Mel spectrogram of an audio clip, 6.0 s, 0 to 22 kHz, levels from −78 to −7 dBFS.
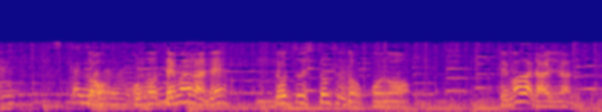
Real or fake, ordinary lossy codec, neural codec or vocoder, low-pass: fake; none; vocoder, 24 kHz, 100 mel bands, Vocos; 5.4 kHz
